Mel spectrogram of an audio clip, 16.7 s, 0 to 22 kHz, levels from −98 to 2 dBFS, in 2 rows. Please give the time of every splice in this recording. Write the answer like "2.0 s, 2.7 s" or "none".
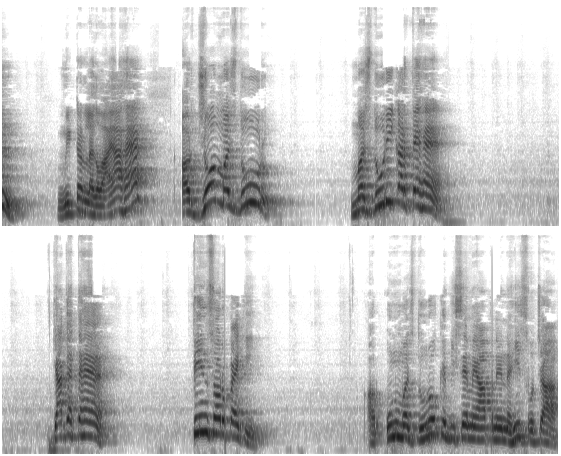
none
